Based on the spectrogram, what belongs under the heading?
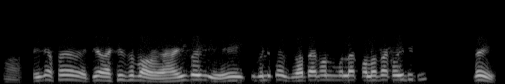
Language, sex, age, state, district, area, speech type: Assamese, male, 30-45, Assam, Dhemaji, rural, conversation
